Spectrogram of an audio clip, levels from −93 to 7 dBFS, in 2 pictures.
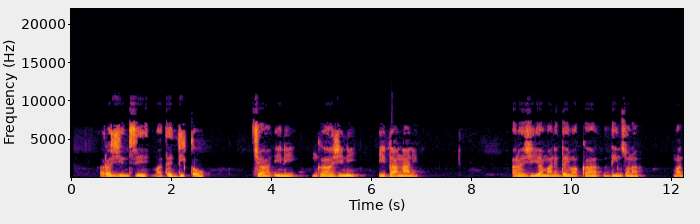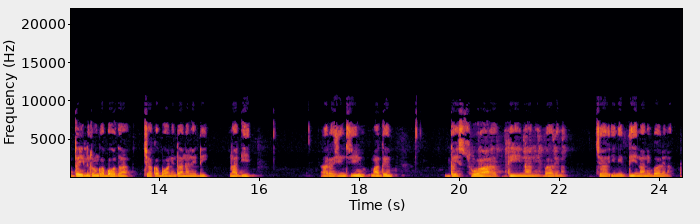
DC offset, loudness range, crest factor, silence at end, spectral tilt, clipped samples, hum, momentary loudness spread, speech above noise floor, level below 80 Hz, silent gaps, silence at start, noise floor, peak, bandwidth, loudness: under 0.1%; 5 LU; 18 dB; 0.25 s; -5 dB/octave; under 0.1%; none; 12 LU; 64 dB; -54 dBFS; none; 0.6 s; -80 dBFS; 0 dBFS; 7.8 kHz; -17 LUFS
